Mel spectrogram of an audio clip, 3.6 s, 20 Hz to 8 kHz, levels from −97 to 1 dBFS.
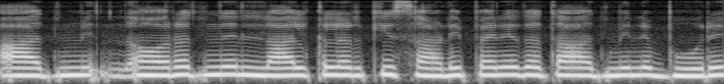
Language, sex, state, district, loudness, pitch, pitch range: Hindi, female, Chhattisgarh, Sukma, -12 LUFS, 235 Hz, 230-240 Hz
